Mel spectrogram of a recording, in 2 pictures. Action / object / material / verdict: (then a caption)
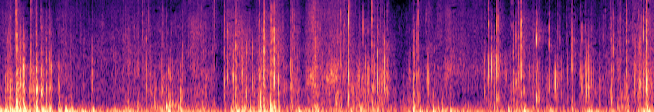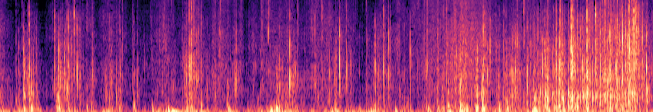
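scrape / woven polypropylene carrier bag / polypropylene / none. Fingers rub and crinkle the woven surface of an empty blue woven polypropylene IKEA BRATTBY carrier bag that lies spread out. A dense, continuous stream of papery crinkling and crackling with a bright hiss rises and falls, growing louder toward the end.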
